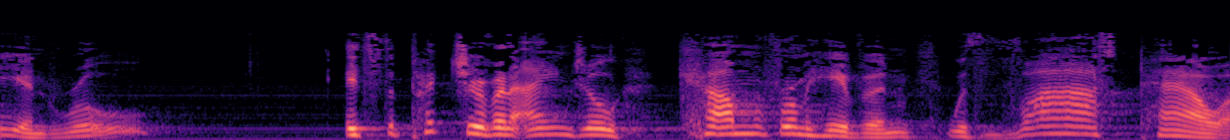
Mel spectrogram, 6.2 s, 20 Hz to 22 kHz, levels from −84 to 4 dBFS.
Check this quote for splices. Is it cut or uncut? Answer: uncut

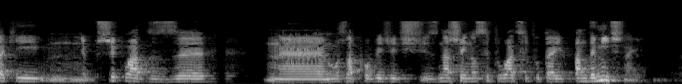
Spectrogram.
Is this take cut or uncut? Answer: uncut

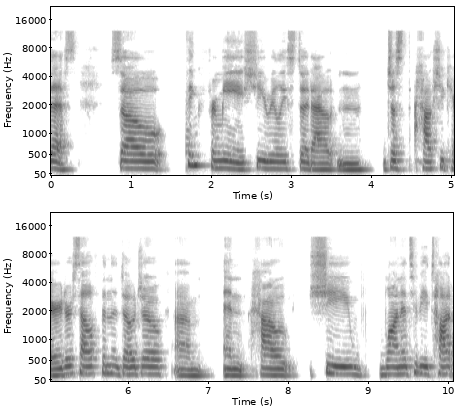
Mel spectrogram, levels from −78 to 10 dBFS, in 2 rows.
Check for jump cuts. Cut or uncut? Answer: cut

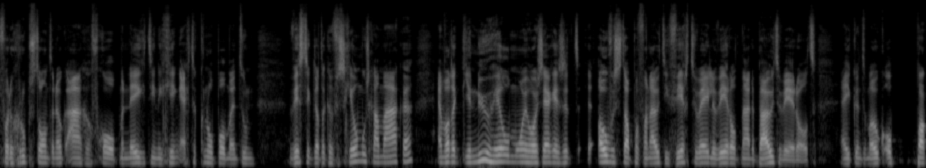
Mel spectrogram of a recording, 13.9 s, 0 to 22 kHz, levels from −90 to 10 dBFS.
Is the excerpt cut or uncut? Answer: uncut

